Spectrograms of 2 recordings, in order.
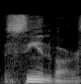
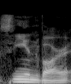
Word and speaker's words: Sianvar: First of which, we're going to be getting, we got news that Cianvar I don't know if that's even the correct pronunciation. – I believe it is Cianvar. – Cianvar, S-I-A-N-V-A-R, which is the other side project of Will Swan.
